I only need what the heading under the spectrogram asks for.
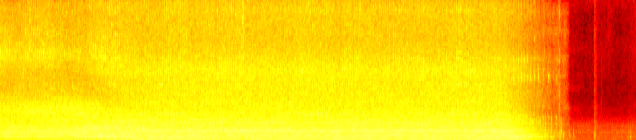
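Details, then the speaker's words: Yard Machines lawn mower, barely used and bought not running, on Seafoam-treated fuel, hot start: loud, steady high-revving buzz holding even speed for ten seconds, then shut off; rough running cleared up a lot, cause not confirmed. "Alright, so originally I was going to leave this run and go sell the blower. It actually cleared up a lot."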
